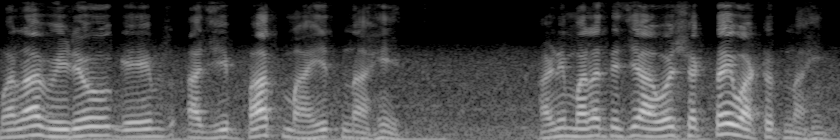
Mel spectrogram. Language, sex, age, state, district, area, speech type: Marathi, male, 60+, Maharashtra, Mumbai Suburban, urban, spontaneous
